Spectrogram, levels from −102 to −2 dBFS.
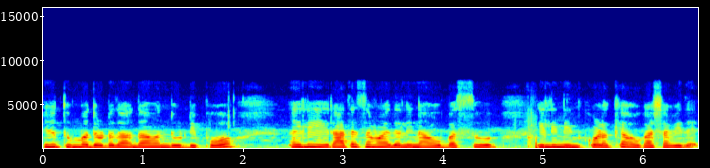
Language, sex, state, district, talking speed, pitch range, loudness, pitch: Kannada, female, Karnataka, Belgaum, 120 wpm, 215-250 Hz, -15 LUFS, 225 Hz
